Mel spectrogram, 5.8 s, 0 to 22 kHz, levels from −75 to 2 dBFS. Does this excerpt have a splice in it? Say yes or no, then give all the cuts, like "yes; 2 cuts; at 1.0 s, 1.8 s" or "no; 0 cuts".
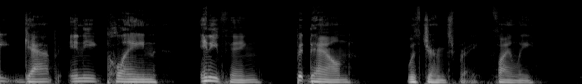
yes; 3 cuts; at 1.0 s, 3.0 s, 4.5 s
